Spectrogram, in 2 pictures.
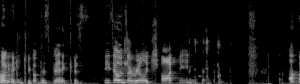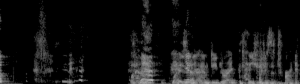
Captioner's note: everyone laughs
